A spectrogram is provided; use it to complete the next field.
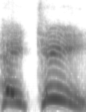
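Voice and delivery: play-acted loud, shrill, very high holler. Retelling how someone in the crowd called out to a celebrity: imitating someone yelling. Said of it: "someone just yelled out".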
